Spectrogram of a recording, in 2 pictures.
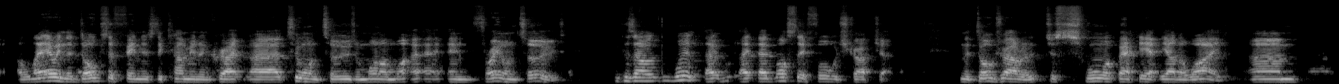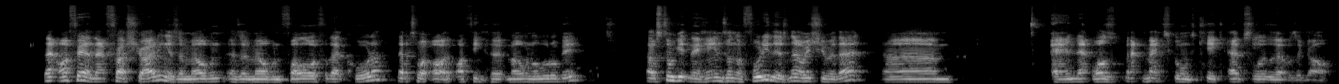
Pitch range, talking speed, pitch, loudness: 120-165 Hz, 215 wpm, 130 Hz, -27 LUFS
